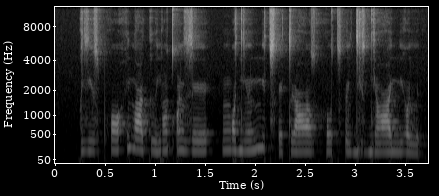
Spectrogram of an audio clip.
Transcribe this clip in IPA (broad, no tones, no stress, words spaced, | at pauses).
zʲɔzpʰɔ henʲʕɨkɨjɔ̃ tʼɔ̃lʲze | ŋɔdʲõlʲ nʲot͡sʼetɘ ʕɔzho t͡sʼɘlʲdʲozdʲõʕenʲ ɔlʲ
